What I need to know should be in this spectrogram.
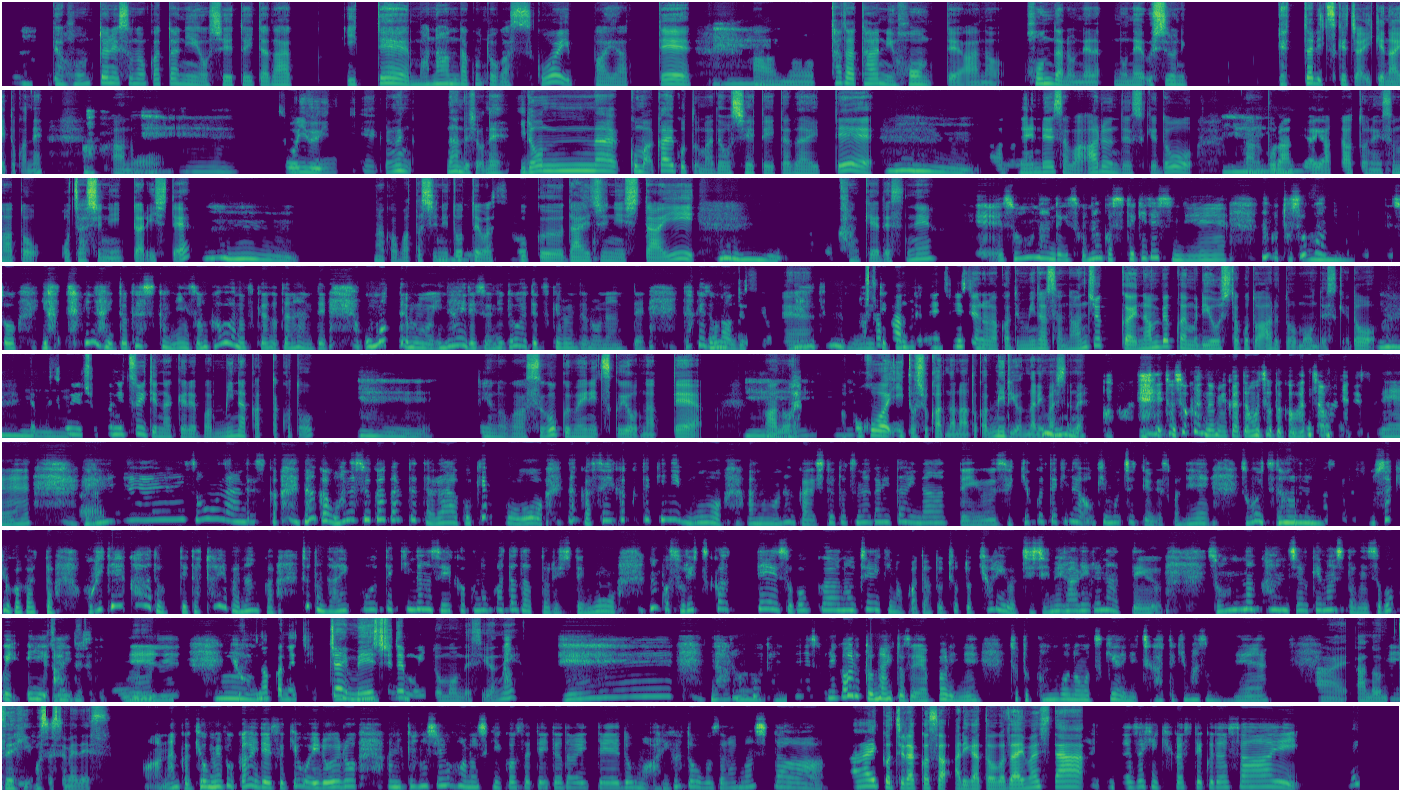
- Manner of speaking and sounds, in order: other background noise; unintelligible speech; chuckle; giggle; in English: "ホリデーカード"; unintelligible speech; unintelligible speech
- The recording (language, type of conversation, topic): Japanese, podcast, 新しい地域で人とつながるには、どうすればいいですか？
